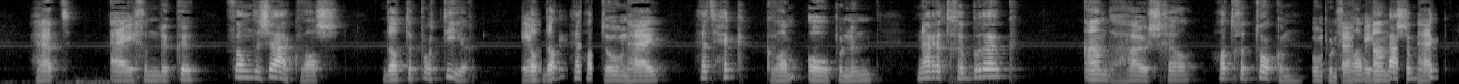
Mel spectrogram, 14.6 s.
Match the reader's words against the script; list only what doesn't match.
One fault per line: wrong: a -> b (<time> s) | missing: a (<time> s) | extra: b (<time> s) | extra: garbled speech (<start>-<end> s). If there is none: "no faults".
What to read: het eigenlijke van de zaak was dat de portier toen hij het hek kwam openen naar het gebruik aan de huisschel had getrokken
extra: garbled speech (5.2-5.9 s)
extra: garbled speech (13.1-14.4 s)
